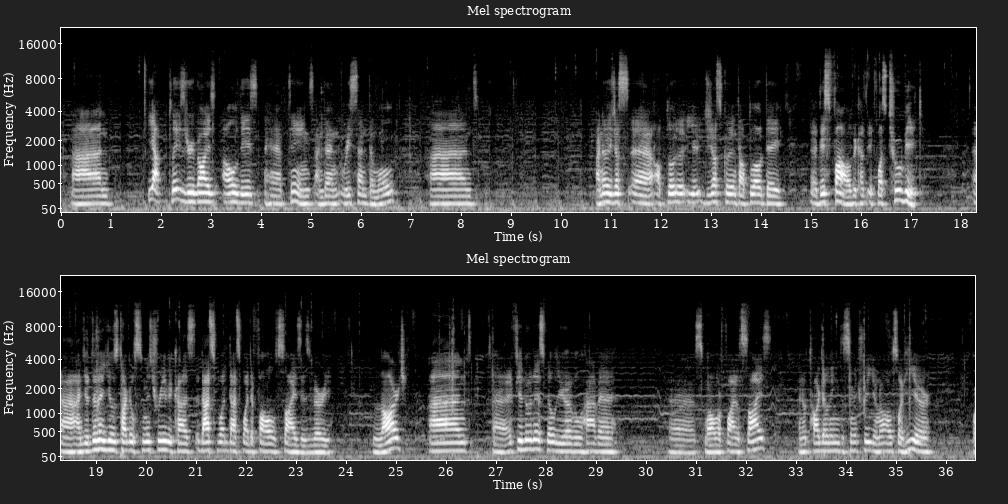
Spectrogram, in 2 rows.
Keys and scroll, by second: 26.5 ctrl+s.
